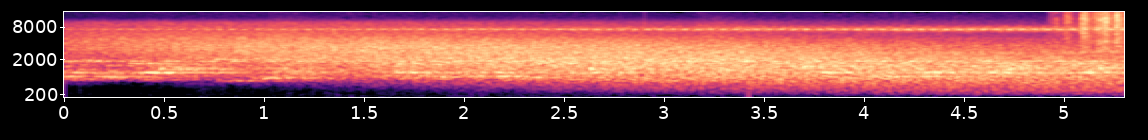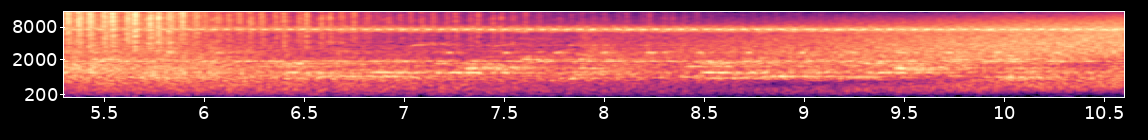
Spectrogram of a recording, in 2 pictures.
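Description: Psytrance track intro: a hissing electronic noise sweep that slowly opens downward and swells, with a faint steady high tone above it and no beat yet. A brief rattling burst comes about halfway through.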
